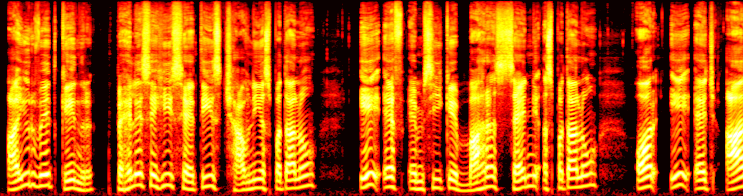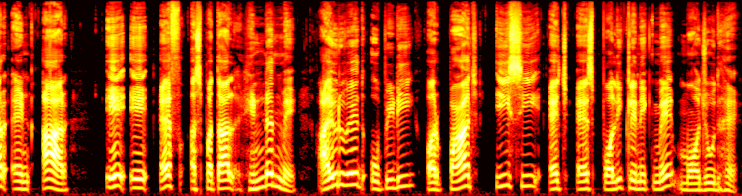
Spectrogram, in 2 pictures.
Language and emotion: Hindi, neutral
